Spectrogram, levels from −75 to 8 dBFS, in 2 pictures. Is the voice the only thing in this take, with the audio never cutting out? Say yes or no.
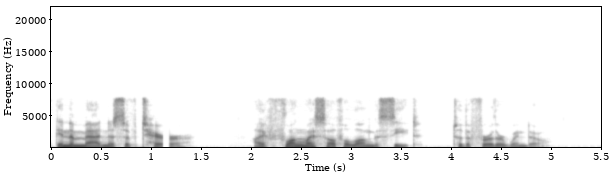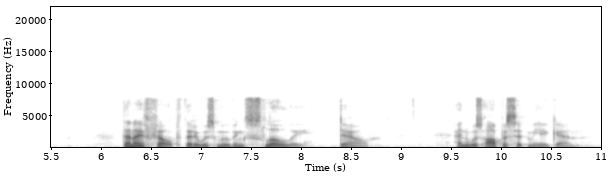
no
